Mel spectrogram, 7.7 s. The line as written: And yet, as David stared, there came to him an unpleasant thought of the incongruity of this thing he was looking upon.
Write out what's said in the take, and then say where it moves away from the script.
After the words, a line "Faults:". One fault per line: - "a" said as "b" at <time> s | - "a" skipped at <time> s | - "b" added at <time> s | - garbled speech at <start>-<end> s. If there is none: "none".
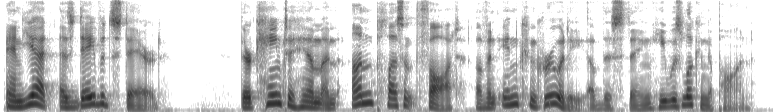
And yet, as David stared, there came to him an unpleasant thought of an incongruity of this thing he was looking upon.
Faults:
- "the" said as "an" at 4.9 s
